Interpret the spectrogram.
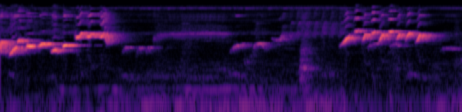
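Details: Morning song of a white-rumped shama used as a provoking bait for other birds: rich varied whistles, rapid chirped phrases and stepped high notes, a quieter middle stretch of soft slurred whistles, then a fresh loud burst.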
